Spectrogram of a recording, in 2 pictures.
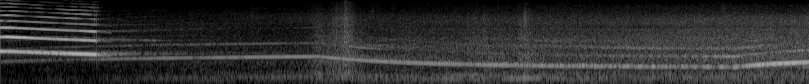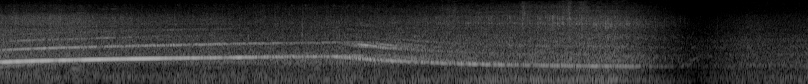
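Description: A fire service van's siren wails slowly up and down as it passes by and then stops.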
